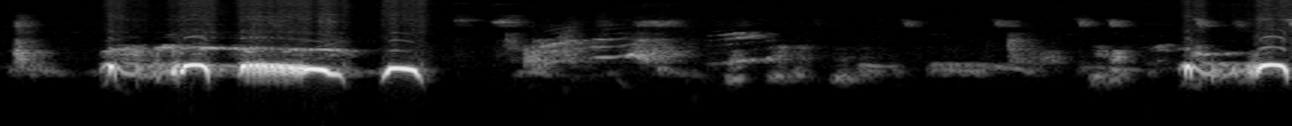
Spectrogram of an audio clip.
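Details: Lure spotted dove calling to provoke wild doves: a full coo phrase with a long rolling note opens, then softer scattered sounds in the middle, and another cooing phrase begins at the end.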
